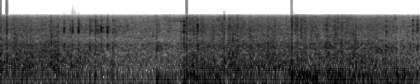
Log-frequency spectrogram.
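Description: Fireworks display: aerial shells bursting in a continuous barrage, a dense run of overlapping bangs and crackles with no pause.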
